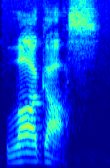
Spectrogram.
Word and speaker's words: logos: You have to have, it's logos.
